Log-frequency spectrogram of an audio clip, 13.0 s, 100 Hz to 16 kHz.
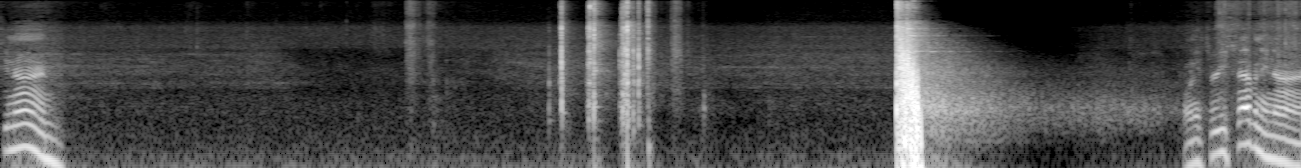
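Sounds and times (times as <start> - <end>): rifle bolt clicking: 5.5 - 6.6
gunshot with echo: 9.0 - 10.0.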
